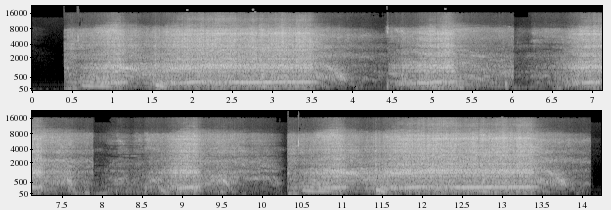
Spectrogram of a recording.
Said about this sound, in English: And I would even point out, Bob, that that is actually a Jeep that is making that noise.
